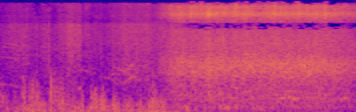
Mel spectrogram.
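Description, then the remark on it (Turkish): Strong storm wind buffets the microphone while waves churn and crash at a harbour in Datça, Muğla, Turkey, a steady, loud rumbling roar with bursts of gusting noise throughout. “Muğla Datça'da da felaketin nedeni fırtınaydı.”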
